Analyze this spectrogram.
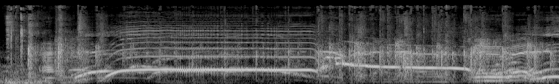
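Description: crowd, cheering

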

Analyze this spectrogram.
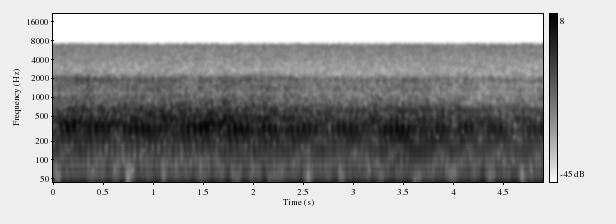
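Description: vehicle, car engine accelerating

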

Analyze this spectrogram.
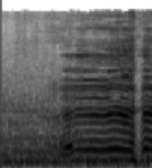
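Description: vehicle, car driving in traffic

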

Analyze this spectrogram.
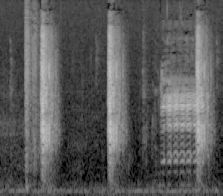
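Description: animal, sheep bleating

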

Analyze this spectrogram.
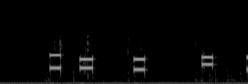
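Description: signal or alarm, telephone dialing tones

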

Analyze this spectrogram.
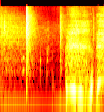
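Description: sound effect, slap sound effect

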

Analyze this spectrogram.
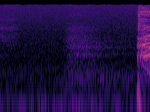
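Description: human body sound, heavy breathing

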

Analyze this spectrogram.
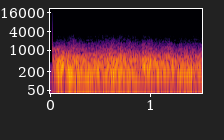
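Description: sound effect, explosion

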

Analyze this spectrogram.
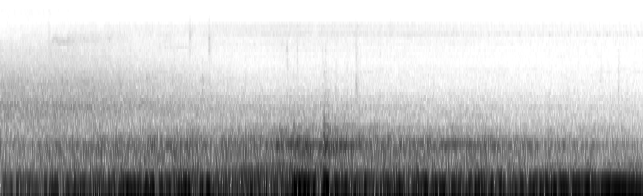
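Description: vehicle, old car driving

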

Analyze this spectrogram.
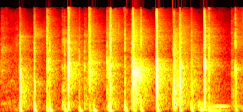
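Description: human body sound, hand clap

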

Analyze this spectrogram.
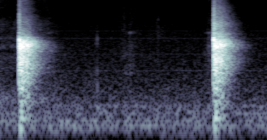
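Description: human body sound, slow hand clapping

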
